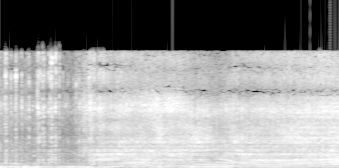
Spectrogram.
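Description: Hot rod drag car's engine with a lumpy, rough idle, then about a second in it is revved up hard and held at high revs, rising and falling, during a tyre-smoking burnout at the start line.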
